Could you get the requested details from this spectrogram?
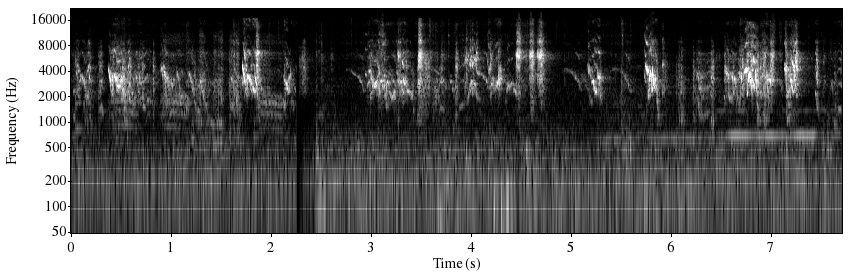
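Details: A pet budgerigar breeding pair chirping: bouts of squeaky, down-slurred calls and warbled chatter separated by short gaps, with a near-silent pause before the second half.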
